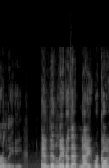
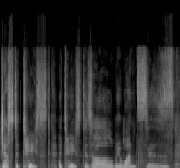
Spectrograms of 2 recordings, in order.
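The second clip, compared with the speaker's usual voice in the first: sibilant, hissing creature voice; 2 semitones lower than usual. Voicing one of two skulls talking telepathically, hissing skull voice. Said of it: "these sort of hissing voices".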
